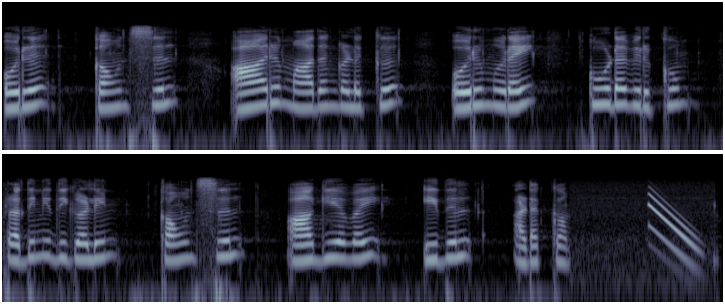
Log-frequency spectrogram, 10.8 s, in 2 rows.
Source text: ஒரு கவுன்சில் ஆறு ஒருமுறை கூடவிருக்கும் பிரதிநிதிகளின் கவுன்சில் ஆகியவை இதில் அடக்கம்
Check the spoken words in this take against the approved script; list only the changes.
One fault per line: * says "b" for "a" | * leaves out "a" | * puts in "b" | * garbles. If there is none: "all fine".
* puts in "மாதங்களுக்கு"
